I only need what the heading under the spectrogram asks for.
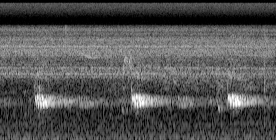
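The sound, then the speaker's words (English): Quiet jungle ambience: a soft, steady wash of background noise with a buzzing, droning insect call that rises three times at even intervals, each lasting about half a second. “I think the sound of the jungle is refreshing and almost like entering into a different Vergence. It buzzes around you and you feel kind of free of this trapped space.”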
